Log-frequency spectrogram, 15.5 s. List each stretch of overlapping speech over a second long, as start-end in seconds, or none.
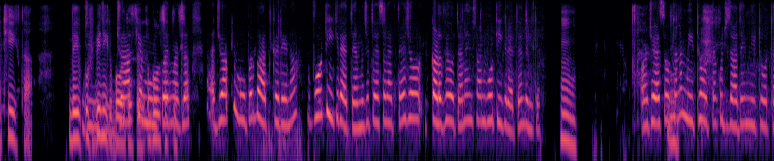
1.7-3.8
